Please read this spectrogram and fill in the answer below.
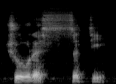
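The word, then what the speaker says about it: corissati: Look here, we have the consonant cluster, double S, so it's pronounced short, choressati, choressati.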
